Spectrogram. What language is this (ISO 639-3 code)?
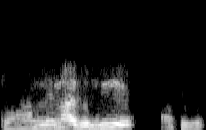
urd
